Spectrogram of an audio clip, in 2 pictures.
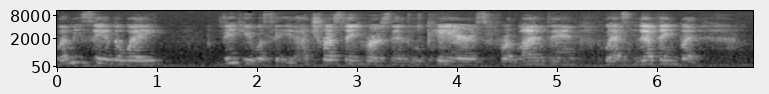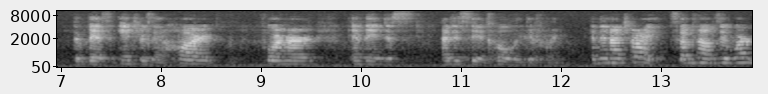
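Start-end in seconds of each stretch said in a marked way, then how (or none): none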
